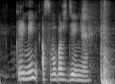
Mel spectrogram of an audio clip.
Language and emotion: Russian, neutral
